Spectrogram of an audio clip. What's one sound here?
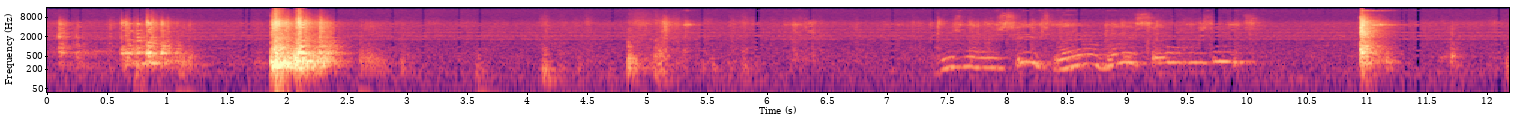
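Cardboard rustles and thumps as a box is handled.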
